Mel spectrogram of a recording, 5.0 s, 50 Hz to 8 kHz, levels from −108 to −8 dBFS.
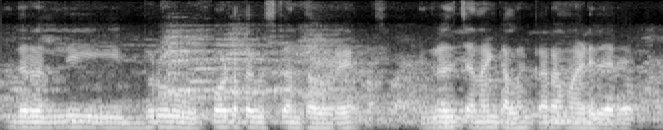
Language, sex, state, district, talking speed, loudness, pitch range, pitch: Kannada, female, Karnataka, Bellary, 110 wpm, -16 LUFS, 115-125 Hz, 120 Hz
